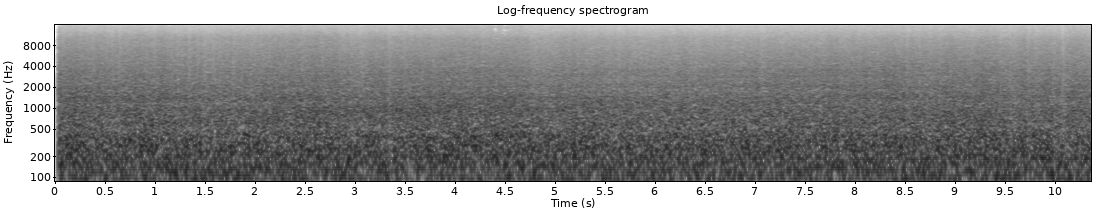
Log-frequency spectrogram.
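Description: Ocean surf breaking on a sandy beach: a steady, loud wash of waves with no single crash standing out.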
